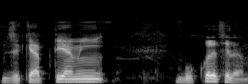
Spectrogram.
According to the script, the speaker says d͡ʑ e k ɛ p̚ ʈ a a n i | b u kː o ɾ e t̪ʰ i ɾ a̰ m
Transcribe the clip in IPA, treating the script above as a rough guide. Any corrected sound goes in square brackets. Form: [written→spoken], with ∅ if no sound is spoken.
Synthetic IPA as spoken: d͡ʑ e k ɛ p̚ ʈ [a→i] a [n→m] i | b u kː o ɾ e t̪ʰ i [ɾ→l] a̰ m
